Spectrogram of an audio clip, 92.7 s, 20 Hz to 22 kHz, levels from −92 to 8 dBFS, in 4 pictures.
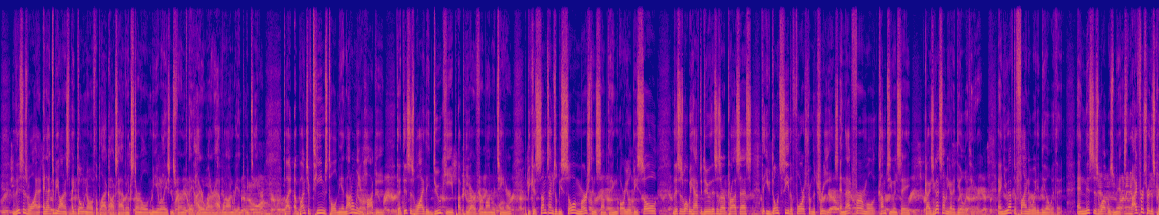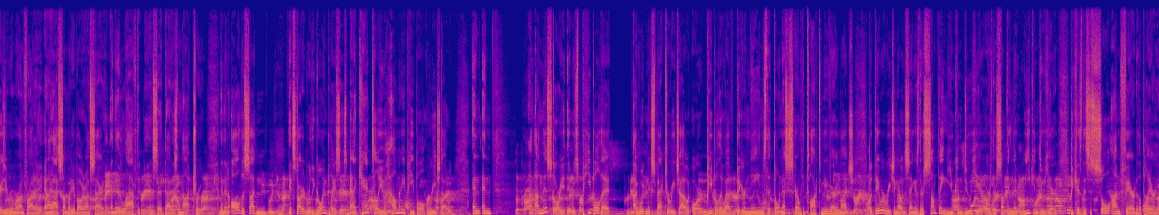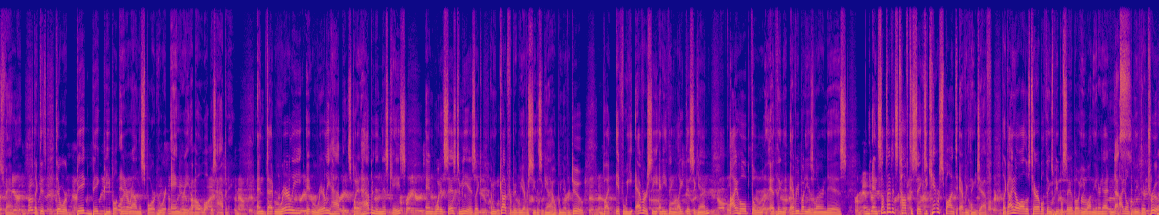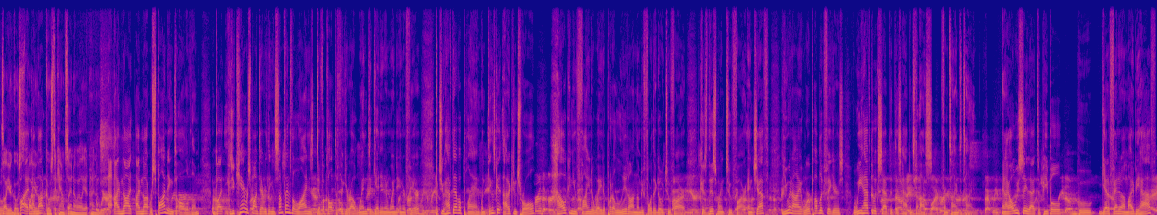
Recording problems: squashed, flat; heavily, background pumping
wrong speed and pitch; too fast and too high; 1.5 times normal speed
voice in the background; loud; throughout; 7 dB below the speech

